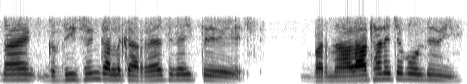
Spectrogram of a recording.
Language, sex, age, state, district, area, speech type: Punjabi, male, 30-45, Punjab, Barnala, urban, conversation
